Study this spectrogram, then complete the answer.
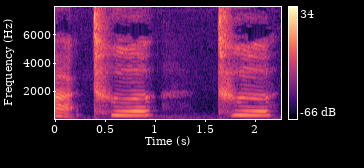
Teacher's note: เพราะฉะนั้นคำว่าเทือนะคะจะมีความลมออกมามากกว่านั่นเอง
